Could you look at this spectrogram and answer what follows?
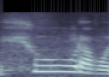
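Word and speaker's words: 墮: 이 타자는 떨어뜨릴 타 이렇게 되는데 무너진다 그러면 휴라고 읽죠.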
